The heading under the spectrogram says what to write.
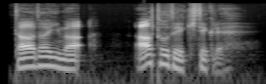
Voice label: Job Notification Voice; Lucifer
